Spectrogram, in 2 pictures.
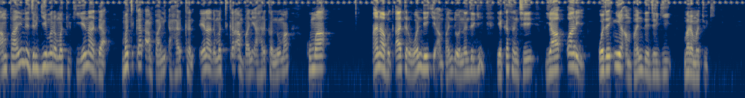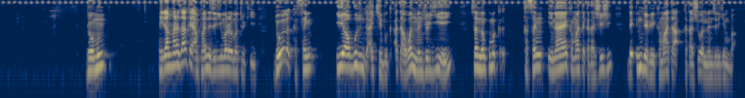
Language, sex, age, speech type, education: Hausa, male, 15-29, spontaneous, primary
